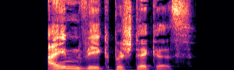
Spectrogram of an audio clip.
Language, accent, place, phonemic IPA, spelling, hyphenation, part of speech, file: German, Germany, Berlin, /ˈaɪ̯nˌveːkbəˌʃtɛkəs/, Einwegbesteckes, Ein‧weg‧be‧ste‧ckes, noun, De-Einwegbesteckes.ogg
- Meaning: genitive singular of Einwegbesteck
